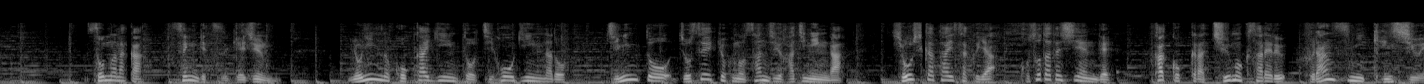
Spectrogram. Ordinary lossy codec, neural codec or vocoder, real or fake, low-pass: AAC, 32 kbps; none; real; 7.2 kHz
